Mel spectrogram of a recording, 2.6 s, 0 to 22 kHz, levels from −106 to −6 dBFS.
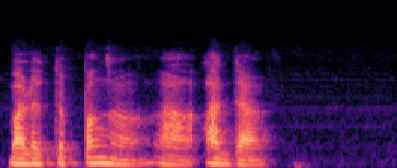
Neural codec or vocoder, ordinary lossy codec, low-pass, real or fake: none; Opus, 24 kbps; 7.2 kHz; real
